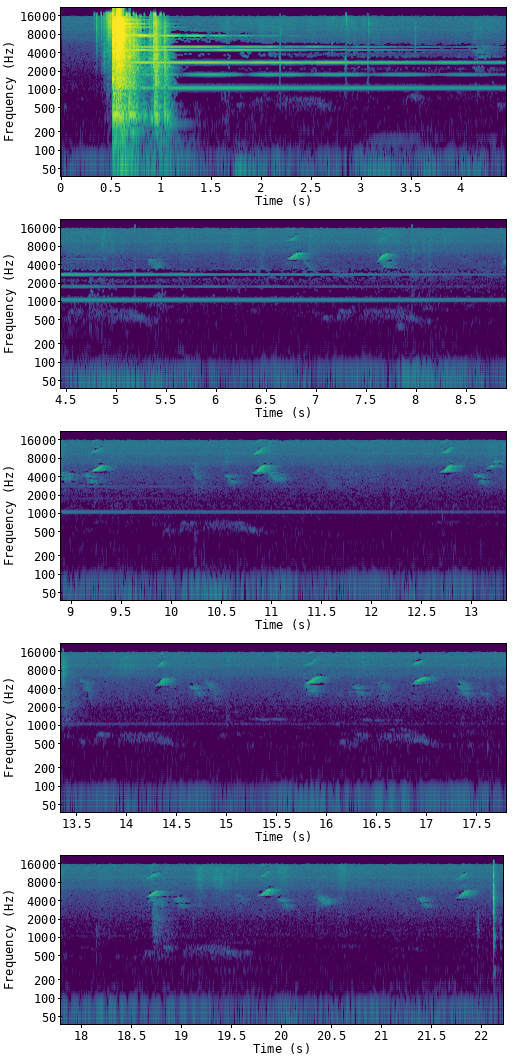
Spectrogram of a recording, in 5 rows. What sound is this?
Dropping a phone head onto its body, creating a continuous ringing sound. Recorded with a TASCAM DR-05.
